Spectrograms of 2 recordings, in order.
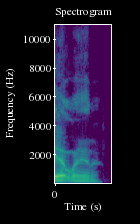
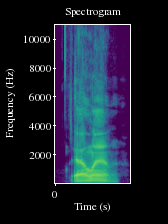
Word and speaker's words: Atlanta: how I say it you leave off the second T Atlanta you you being a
